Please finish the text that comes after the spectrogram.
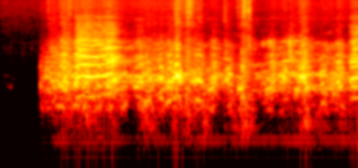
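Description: A chicken from a film clucks and squawks continuously in a rapid, agitated run of calls, loud and close, with no voices over it.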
